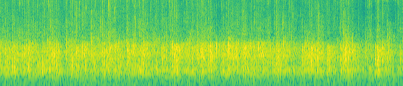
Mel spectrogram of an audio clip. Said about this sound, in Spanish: Y el pueblo de Dios dice, podemos darle un aplauso al Señor, hermanos. Amén.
